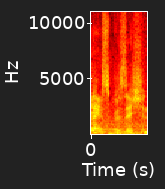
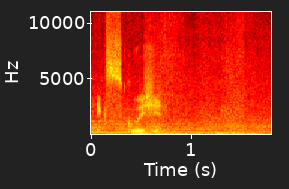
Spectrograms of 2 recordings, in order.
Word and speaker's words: Exquisition: We Exposition, didn't we? Yeah, we did, but I actually just looked at it, and it's Exquisition.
